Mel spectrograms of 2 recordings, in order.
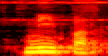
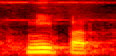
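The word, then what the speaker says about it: Dnieper: इसका नाम है नीपर नदी, नीपर, DNIPER, नीपर, D silent है, नीपर नदी उसको कहा जाता है।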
